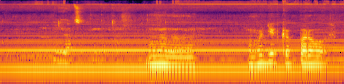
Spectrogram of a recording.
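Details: Samsung washing machine switched off and without power; loud steady low transformer-like hum with a buzzy edge, like a locomotive, drum not turning; source not pinned down.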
